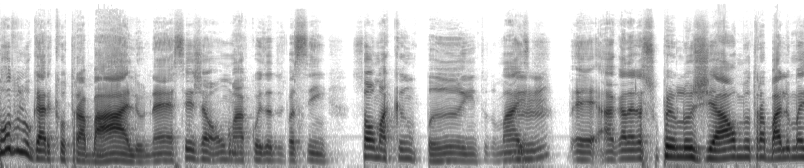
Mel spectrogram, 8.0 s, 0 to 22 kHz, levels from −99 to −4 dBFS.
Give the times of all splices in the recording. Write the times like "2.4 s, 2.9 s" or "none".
2.8 s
